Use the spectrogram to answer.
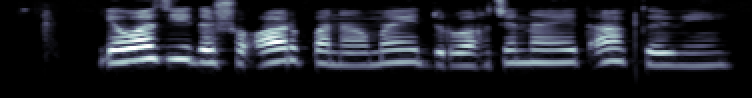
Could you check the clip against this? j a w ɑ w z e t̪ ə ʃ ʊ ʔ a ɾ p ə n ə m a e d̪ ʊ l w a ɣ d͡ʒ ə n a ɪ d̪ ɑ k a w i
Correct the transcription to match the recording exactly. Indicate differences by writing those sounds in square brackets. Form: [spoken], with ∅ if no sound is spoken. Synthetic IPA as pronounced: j a w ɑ [∅] z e [d̪] ə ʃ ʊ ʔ [ɑ] ɾ p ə n [ɑ] m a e d̪ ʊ [ɾ] w a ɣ d͡ʒ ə n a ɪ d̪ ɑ k a w i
